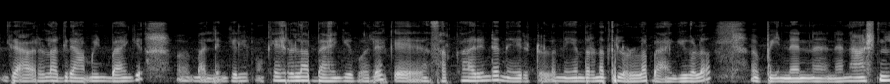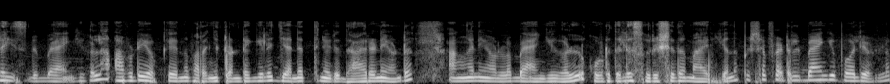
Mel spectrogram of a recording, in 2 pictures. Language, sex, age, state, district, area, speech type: Malayalam, female, 60+, Kerala, Pathanamthitta, rural, spontaneous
